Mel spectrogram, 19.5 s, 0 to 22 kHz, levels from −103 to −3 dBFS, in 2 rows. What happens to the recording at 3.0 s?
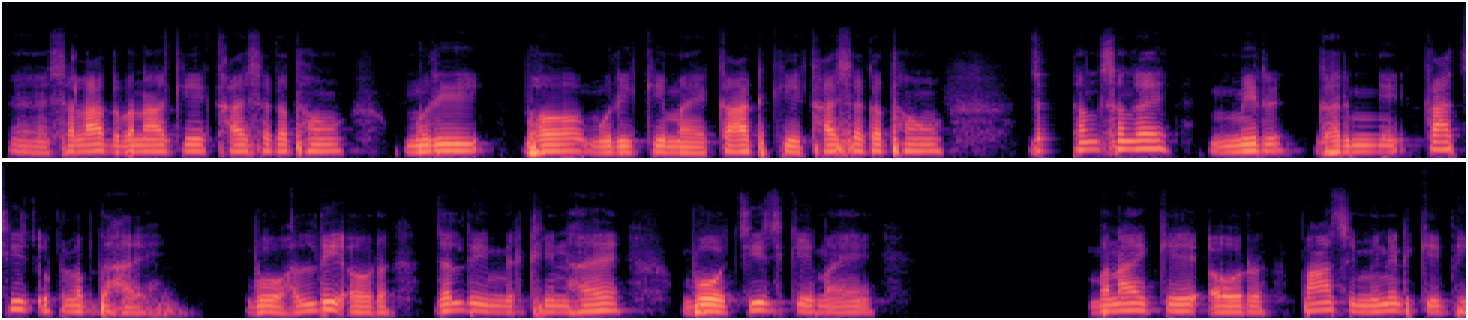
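A burst of packet loss hits from 2.95 to 3.04 s. Audio stopped arriving in time, so the receiver stretched the last sound for about 60 ms, fading it out, then resumed with roughly 60 ms of the original audio skipped.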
